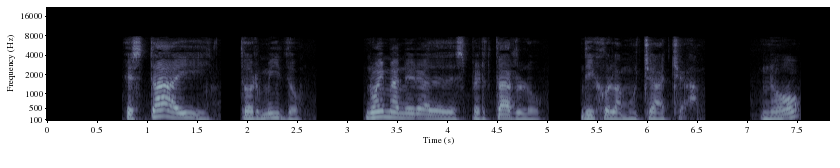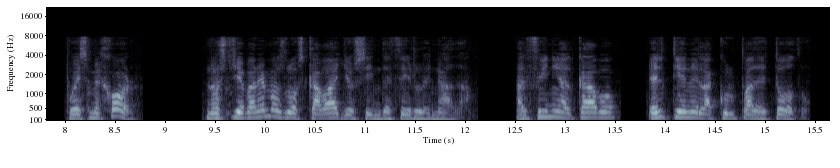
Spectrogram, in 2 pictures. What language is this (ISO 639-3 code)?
spa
